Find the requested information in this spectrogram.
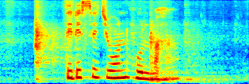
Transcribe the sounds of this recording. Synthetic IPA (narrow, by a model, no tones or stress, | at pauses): t̪iɾised͡ʑonɦulmaɦa̰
